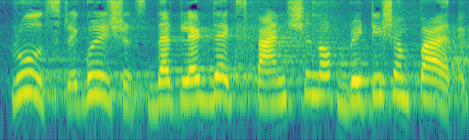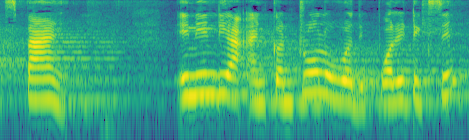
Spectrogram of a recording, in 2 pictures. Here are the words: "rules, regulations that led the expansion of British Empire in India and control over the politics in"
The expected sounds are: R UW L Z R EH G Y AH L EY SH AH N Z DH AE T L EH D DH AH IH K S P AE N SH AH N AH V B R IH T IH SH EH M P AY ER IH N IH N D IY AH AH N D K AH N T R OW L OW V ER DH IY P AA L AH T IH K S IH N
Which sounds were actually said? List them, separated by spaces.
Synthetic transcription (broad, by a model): R UW L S R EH G Y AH L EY SH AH N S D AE T L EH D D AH IH K S P AE N SH AH N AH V B R IH T IH SH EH M P AY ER IH N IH N D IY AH AH N D K AH N T R OW L OW V ER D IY P AA L AH T IH K S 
